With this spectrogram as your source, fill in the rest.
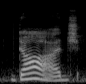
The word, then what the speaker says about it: dodge: between dodge and ball my first word dodge what do you see in it try graph d g e and remember the d is silent so cross it off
